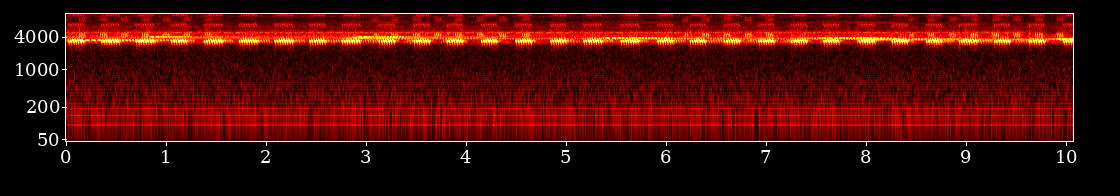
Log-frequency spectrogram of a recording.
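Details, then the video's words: Deep-night autumn chorus of grass insects in Changnyeong, Korea: a regular high-pitched chirp repeating nearly three times a second, layered over a dense constant trill of further insects and a faint low hum. "깊은밤 가을 풀벌레 소리"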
